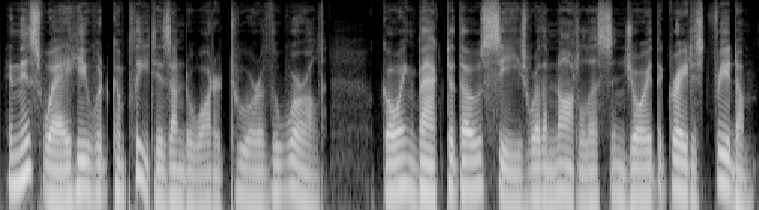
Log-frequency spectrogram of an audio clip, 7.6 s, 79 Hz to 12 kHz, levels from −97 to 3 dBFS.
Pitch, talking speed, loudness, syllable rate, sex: 115 Hz, 190 wpm, -20 LUFS, 5.2 syllables/s, male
